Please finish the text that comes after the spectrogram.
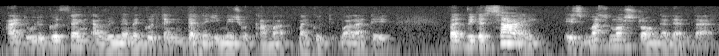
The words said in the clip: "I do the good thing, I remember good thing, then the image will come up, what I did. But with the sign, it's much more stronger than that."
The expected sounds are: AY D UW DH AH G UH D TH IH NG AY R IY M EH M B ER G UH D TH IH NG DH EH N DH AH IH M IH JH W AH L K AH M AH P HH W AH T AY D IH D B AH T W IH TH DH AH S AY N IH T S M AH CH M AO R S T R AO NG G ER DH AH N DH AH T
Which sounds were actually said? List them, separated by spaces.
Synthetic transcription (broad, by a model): AY D UW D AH G UH D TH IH NG AY R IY M EH M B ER G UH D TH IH NG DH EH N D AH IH M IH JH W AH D K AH M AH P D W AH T AY D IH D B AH T W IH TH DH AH S AY IH T S M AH CH M AO S T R AO NG G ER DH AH N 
